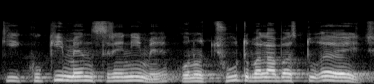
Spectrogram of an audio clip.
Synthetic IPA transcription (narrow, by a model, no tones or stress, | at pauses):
kikukimɛnsɾenimẽkoːnot͡ʃʰuːʈbalabəst̪uɛt͡ʃʰ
